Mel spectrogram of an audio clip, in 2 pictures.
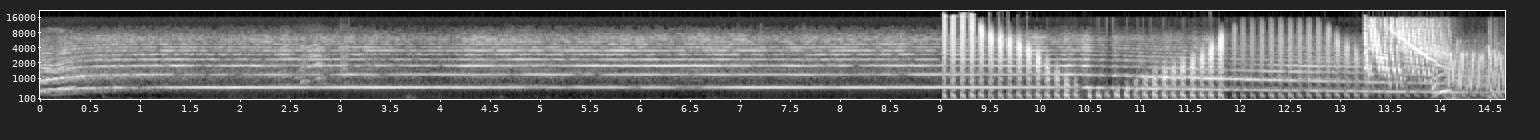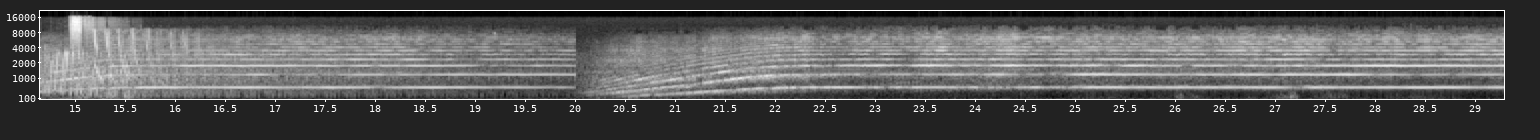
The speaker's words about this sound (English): When you hear that siren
